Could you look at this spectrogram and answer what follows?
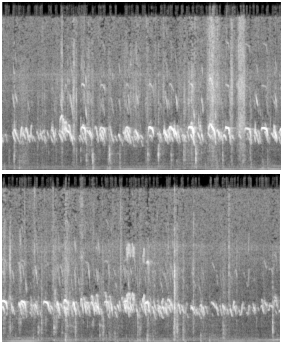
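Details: Many baby chicks peeping continuously, a dense chorus of short high cheeps overlapping with little pause; faint clicks and a low steady hum sit beneath.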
